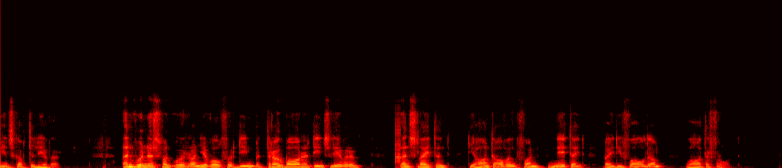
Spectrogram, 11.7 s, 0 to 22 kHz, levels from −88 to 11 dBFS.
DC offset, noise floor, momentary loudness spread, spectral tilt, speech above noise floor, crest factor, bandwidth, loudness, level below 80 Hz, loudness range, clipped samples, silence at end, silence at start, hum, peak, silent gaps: under 0.1%; -87 dBFS; 12 LU; -7 dB/octave; 54 dB; 20 dB; 9.4 kHz; -34 LUFS; -74 dBFS; 5 LU; under 0.1%; 0.85 s; 0 s; none; -16 dBFS; none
